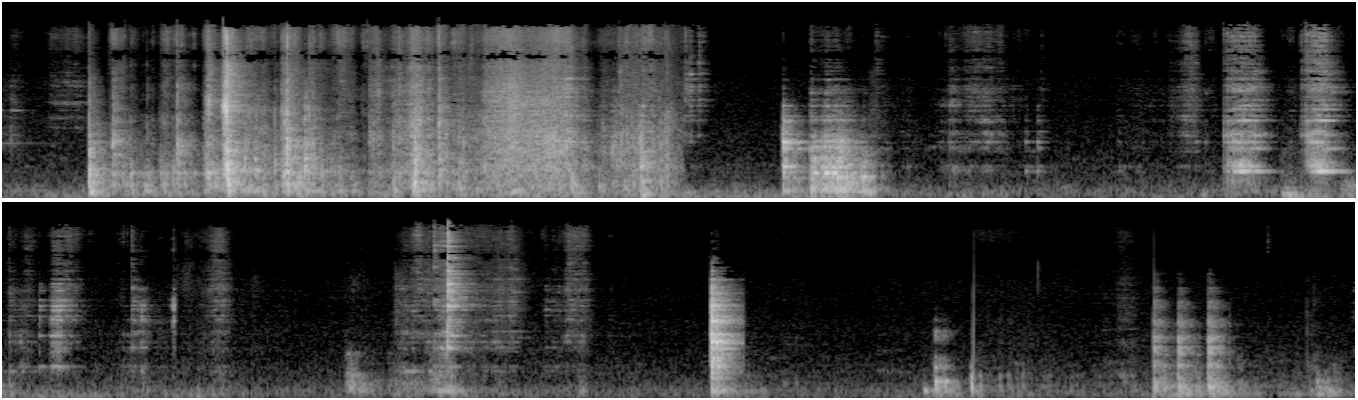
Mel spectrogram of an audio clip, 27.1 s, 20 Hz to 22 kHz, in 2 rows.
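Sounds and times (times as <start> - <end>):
cardboard packaging rustling: 2.0 - 6.8.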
